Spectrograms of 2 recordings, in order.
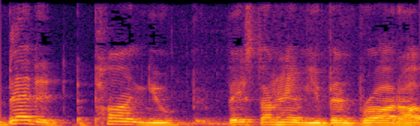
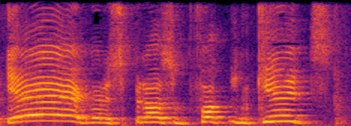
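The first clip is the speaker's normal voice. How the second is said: much higher, put-on mocking voice; mocking a Mexican immigrant in a much higher voice; mocking caricature voice; 14 semitones higher than usual. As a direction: sneer it out in a high put-on caricature.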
